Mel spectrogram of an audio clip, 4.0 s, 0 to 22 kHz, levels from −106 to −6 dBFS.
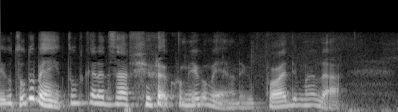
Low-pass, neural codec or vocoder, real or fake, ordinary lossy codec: none; none; real; none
